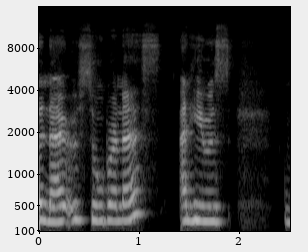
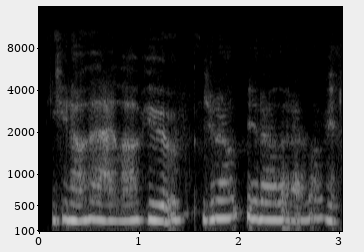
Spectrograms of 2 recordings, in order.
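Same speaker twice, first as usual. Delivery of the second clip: mock whisper, quieter; 4 dB quieter than usual. Imitating a man from a show who always whispers: imitating someone whispering. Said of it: "He always whispers".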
